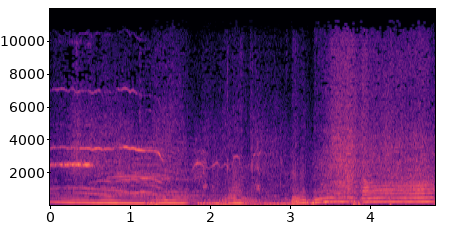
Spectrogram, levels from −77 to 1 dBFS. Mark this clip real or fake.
real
